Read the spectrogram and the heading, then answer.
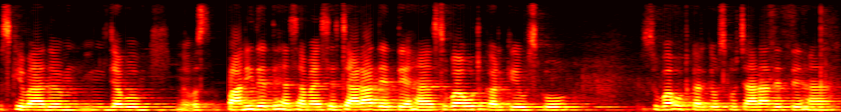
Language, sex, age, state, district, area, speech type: Hindi, female, 30-45, Bihar, Samastipur, urban, spontaneous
